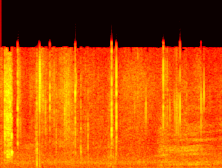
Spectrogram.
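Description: A few soft footsteps and camera-handling knocks as a handheld camera is carried and lowered, over faint outdoor background noise.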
